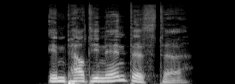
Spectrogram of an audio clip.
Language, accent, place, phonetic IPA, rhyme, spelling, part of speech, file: German, Germany, Berlin, [ɪmpɛʁtiˈnɛntəstə], -ɛntəstə, impertinenteste, adjective, De-impertinenteste.ogg
- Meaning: inflection of impertinent: 1. strong/mixed nominative/accusative feminine singular superlative degree 2. strong nominative/accusative plural superlative degree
